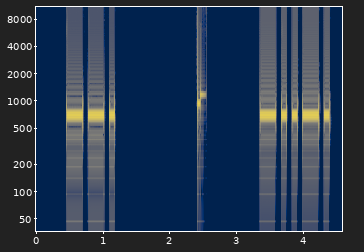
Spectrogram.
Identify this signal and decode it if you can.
Morse code, heard as a keyed tone, about 15 wpm, 700 Hz. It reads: G /
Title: Single Character (Letter:Number:Punctuation:Prosign) 15wpm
